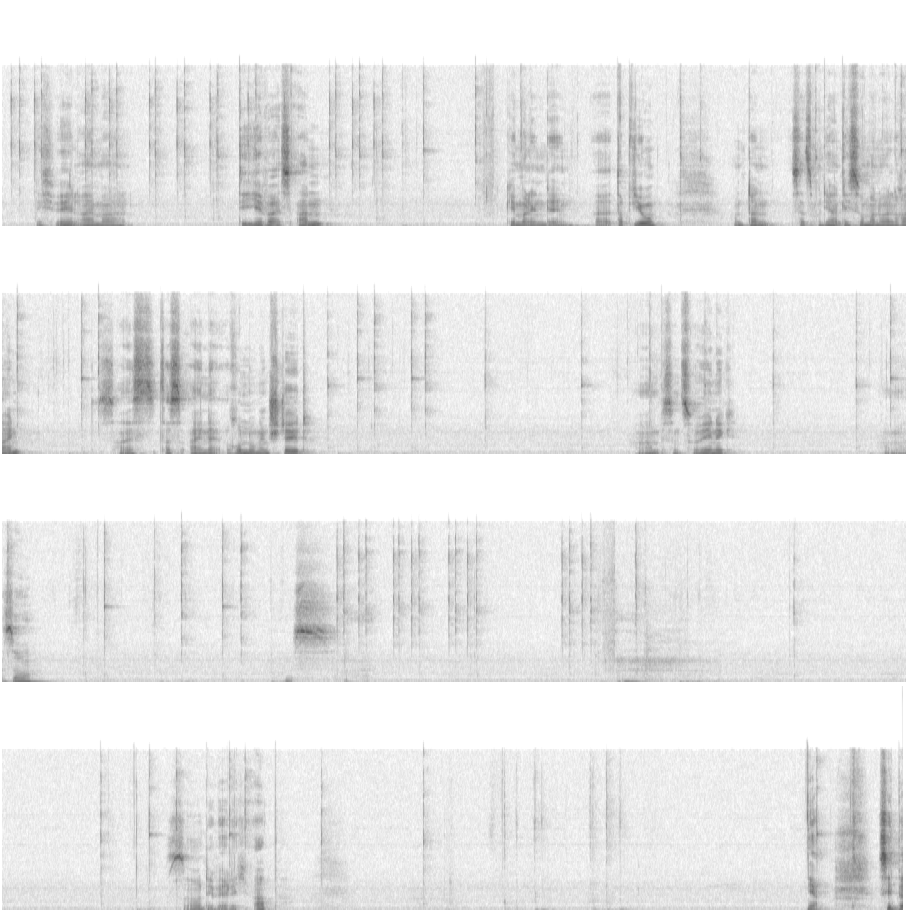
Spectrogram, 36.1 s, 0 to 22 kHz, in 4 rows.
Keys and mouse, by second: 4.2-4.8 drag, 5.2 KP_7, 7.1-8.2 drag, 8.5 z, 8.9 b, 9.7 b, 10.8-12.3 drag, 13.0 b, 13.9 click, 15.4 b, 16.8 click, 19.0 z, 19.1-19.9 middle drag, 20.3 middle click, 20.8 a, 24.5 KP_7, 25.0 z, 26.0-28.1 drag, 28.5 b, 29.2 b, 30.3-31.4 drag, 32.2 z, 32.5 Tab, 33.3 ctrl+s, 35.3-36.1 drag.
